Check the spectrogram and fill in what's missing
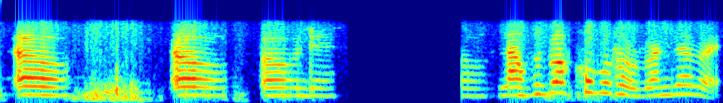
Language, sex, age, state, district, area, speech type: Bodo, female, 30-45, Assam, Chirang, urban, conversation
